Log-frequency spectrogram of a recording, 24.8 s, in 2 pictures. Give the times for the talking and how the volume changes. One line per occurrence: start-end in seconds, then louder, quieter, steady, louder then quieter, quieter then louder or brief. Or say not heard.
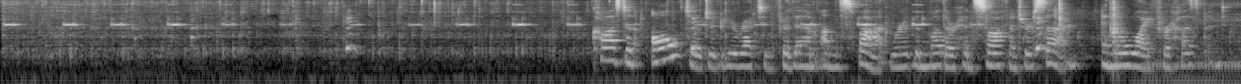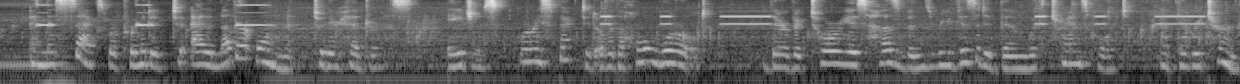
5.9-24.7 steady.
